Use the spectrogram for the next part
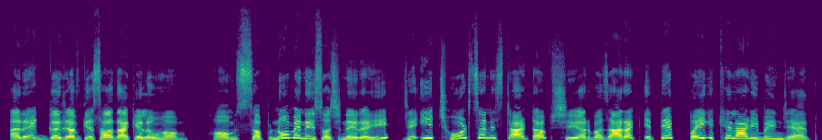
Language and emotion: Maithili, surprised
